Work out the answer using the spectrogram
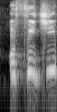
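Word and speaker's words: effigy: एफिजी पुतले.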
